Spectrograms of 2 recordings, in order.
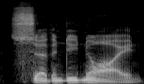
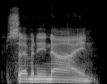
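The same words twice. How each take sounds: First: Announcer voice. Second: Said in the usual way. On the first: Shown as a demonstration. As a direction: announce it like a big reveal. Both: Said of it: "I'm wondering if I should do a special voice".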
